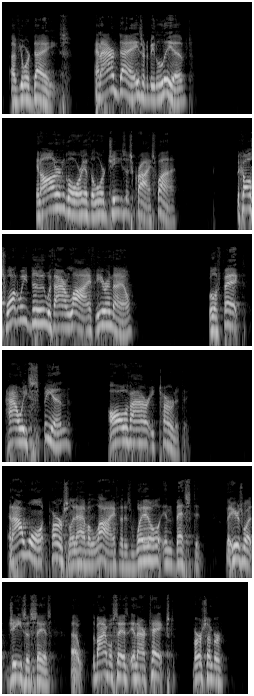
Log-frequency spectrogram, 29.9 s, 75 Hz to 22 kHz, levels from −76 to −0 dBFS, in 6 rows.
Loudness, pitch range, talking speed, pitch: -24 LUFS, 145-200 Hz, 130 wpm, 170 Hz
